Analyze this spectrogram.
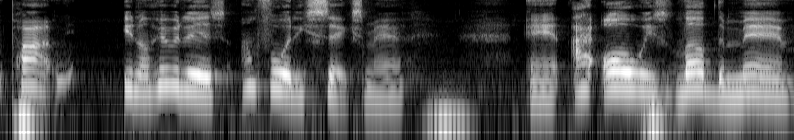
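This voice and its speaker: Heated streetwise man in his forties. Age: 40s. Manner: streetwise, repeats "man" and "understand?"; preachy, swings between low murmurs and loud outbursts. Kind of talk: heated monologue to fans.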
